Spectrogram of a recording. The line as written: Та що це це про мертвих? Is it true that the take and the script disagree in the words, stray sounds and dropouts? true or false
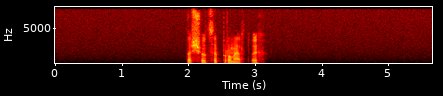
true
